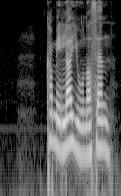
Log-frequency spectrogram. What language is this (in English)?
Norwegian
